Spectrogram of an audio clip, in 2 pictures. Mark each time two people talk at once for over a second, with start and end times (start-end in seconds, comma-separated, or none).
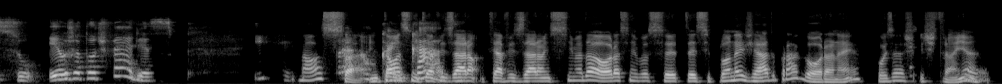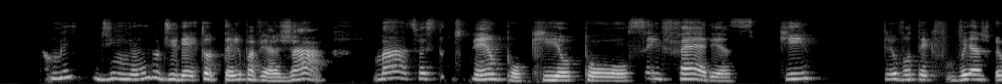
3.3-4.6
